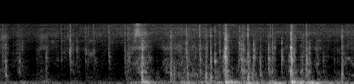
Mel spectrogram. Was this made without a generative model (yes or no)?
no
